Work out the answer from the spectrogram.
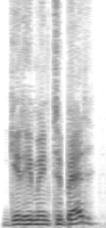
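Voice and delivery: normal talking voice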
